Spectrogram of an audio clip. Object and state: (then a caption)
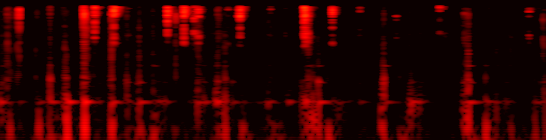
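Plastic creamer bottle. Fingertips and nails tap and scratch along the body of a medium plastic coffee creamer bottle, likely hollow or partly filled, with a blue label and a white/yellow cap, held close to the recorder. A quiet, uneven run of short, dry taps each pairs a dull low knock with bright clicky scratches, over a faint steady low hum. Each tap dies away almost instantly.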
